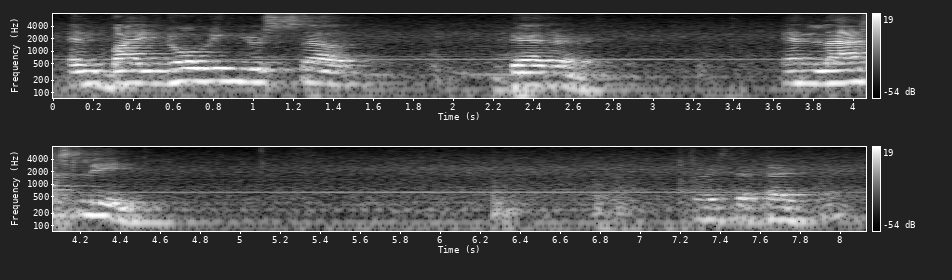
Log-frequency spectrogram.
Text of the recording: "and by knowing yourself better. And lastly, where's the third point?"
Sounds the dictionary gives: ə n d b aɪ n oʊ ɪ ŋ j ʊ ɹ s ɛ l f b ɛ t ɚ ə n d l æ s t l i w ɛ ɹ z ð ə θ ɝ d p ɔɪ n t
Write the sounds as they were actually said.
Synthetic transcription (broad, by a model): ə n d b aɪ n oʊ ɪ ŋ j ʊ ɹ s ɛ l f b ɛ t ɚ ə n d l æ s t l i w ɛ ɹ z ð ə t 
